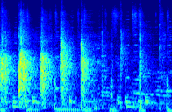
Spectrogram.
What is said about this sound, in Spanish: Un aplauso para ellos también.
